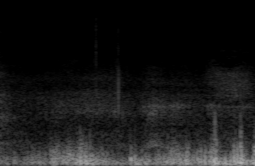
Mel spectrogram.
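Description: Steady wind gusting across an exposed volcanic crater rim at Capulin Volcano, a broad low rumble of buffeting against the microphone that swells and eases throughout, with brief rustling bursts and no voice.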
